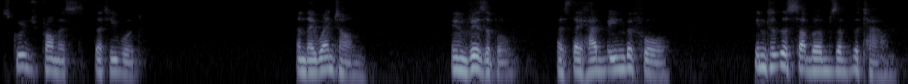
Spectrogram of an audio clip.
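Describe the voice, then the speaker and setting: Very mellow, husky man narrating a storybook. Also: mid-range voice, measured pace, long pauses. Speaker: audiobook reader, narrator.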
